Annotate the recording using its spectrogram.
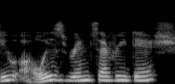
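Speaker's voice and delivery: put-on conspiratorial, friendly whisper. Retelling own childhood question to a sister: imitating a conspiratorial friendly whisper. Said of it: "in a conspiratorial, friendly whisper".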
